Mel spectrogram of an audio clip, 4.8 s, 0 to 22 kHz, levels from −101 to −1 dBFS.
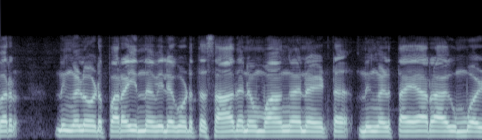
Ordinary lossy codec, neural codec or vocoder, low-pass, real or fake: none; none; none; real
